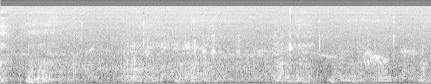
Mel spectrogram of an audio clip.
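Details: A sleeping baby makes noisy, rough breathing with low grunting snores, described as very loud, against a steady background hiss; snoring.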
